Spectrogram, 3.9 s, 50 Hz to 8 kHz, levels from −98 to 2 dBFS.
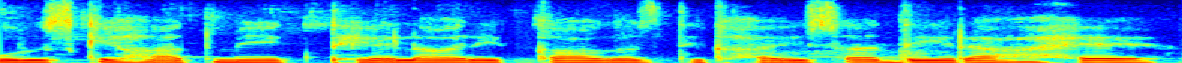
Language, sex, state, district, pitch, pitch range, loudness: Hindi, female, Jharkhand, Deoghar, 220 Hz, 215-230 Hz, -13 LUFS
